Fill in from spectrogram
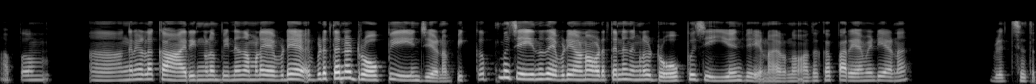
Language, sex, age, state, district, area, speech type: Malayalam, female, 30-45, Kerala, Kozhikode, rural, spontaneous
